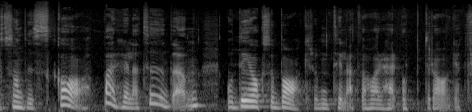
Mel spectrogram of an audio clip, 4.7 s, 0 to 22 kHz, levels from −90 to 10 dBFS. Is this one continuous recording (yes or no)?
no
